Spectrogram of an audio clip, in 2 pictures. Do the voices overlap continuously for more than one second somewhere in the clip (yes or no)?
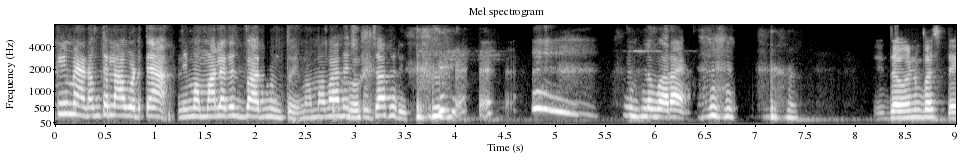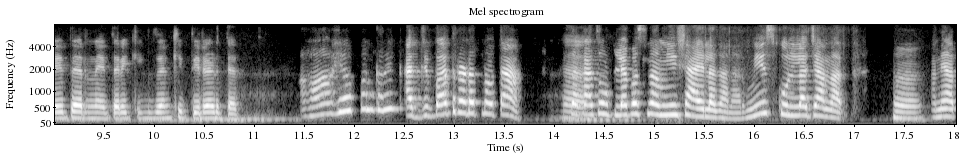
no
